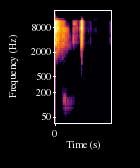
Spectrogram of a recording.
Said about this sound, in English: Foley, Spartacus is turning into a Greek tragedy. If this army can't charge, we'll all go broke. And so Jack Foley just grabs his keys and says, why don't I just do this?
